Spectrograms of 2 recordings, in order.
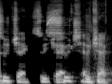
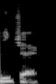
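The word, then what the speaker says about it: Souček: Suchek. – I'm so bad with the name. – Suchek.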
